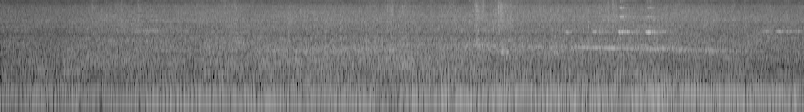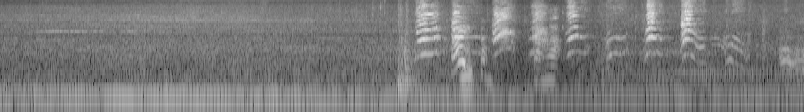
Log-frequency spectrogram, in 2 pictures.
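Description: A young puppy yelping and crying in a string of short, high, wavering cries lasting about three seconds, near the end, in reaction to a vaccine injection. Before that, only a steady low hum.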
